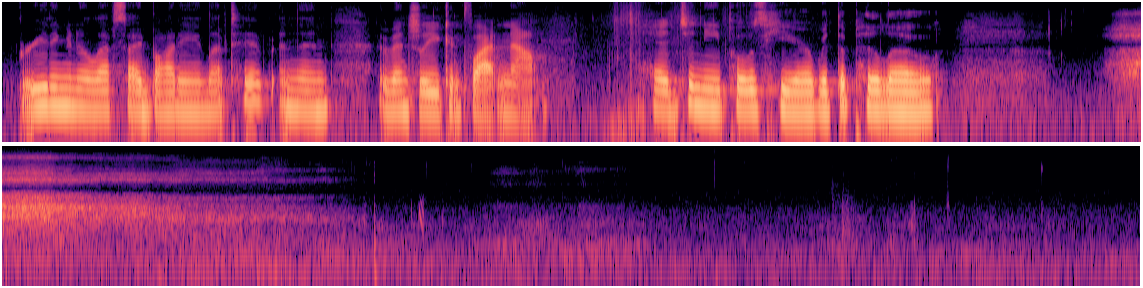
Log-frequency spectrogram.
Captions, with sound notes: Breathing into the left side body and left hip and then eventually you can flatten out. Head to knee pulls here with the pillow. (heavy breathing)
